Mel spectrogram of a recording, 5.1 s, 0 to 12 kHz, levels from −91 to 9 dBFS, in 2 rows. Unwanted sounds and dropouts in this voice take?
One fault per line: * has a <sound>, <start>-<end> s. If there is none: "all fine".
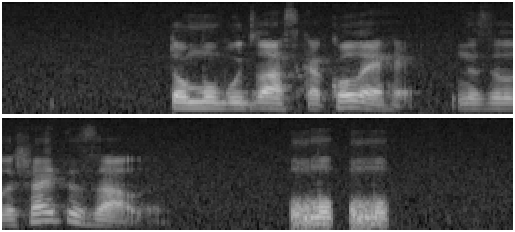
* has a laugh, 4.0-4.5 s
